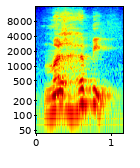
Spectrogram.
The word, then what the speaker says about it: مذہبی: خاص توجہ چاہیں گے۔ مذہبی، دیکھیے یہ لفظ چونکہ لفظ مذہب سے نکلا ہے، اس لیے ہمیں تلفظ میں یہ احتیاط رکھنا ہوگی کہ ہم اس کو مذہب بولتے ہیں اس لفظ کو، تو یہاں مذہبی بولیں۔ عام طور پر اس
